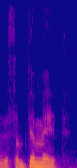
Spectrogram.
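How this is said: The final m runs straight into the next word. It sounds like placing a dead person. The speaker calls it wrong. "כקורא מותם. או מת, כן? ושמתם מת. חס ושלום"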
